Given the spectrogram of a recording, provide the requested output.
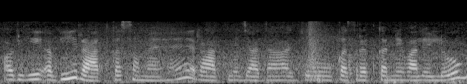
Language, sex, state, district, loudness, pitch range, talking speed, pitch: Hindi, female, Chhattisgarh, Raipur, -19 LUFS, 190-215 Hz, 190 wpm, 200 Hz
